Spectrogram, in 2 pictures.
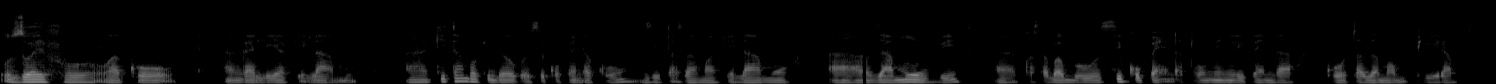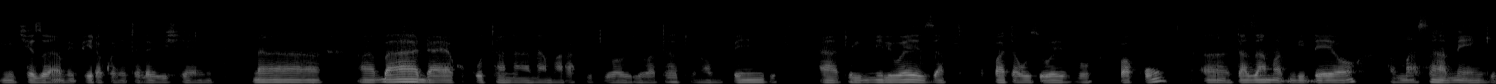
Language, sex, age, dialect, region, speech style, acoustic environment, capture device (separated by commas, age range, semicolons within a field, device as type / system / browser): Swahili, male, 18-24, Kenya - Mombasa, Kenya, focused; excited; happy; relaxed, silence, mobile / Linux / Chrome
